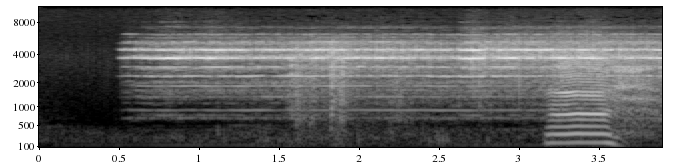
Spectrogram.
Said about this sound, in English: There's the yard bell.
